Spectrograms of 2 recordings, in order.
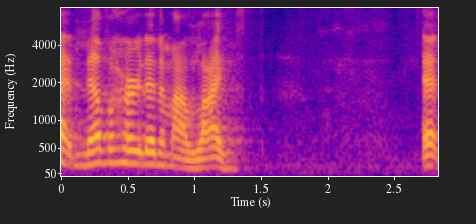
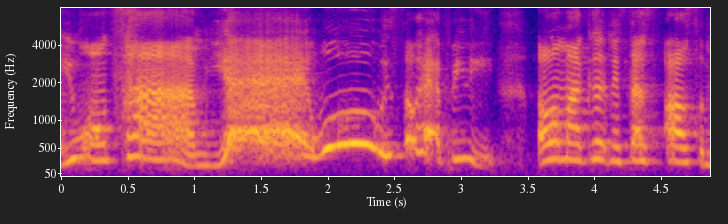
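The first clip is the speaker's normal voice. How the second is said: high, excited cheering voice; office cheering; 10 semitones higher than usual. Retold or imitated. School office staff cheering for her, high excited shout. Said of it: "They was like".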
